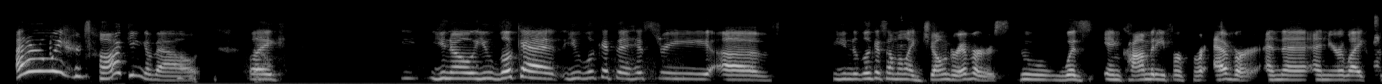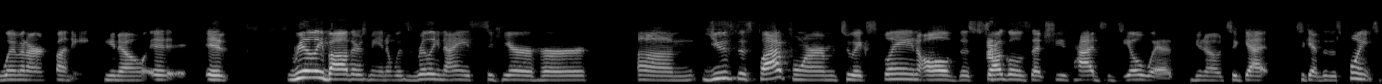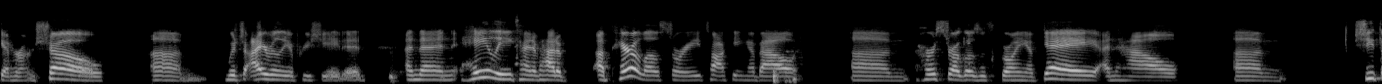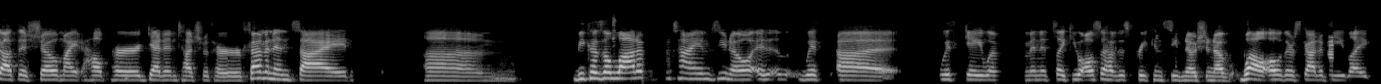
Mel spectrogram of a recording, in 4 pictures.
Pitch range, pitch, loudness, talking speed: 200-245 Hz, 215 Hz, -25 LUFS, 170 wpm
